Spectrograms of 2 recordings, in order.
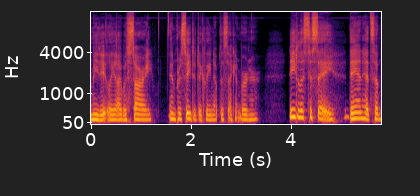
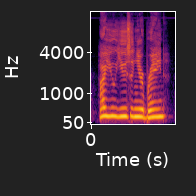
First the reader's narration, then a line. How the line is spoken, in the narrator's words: cried out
